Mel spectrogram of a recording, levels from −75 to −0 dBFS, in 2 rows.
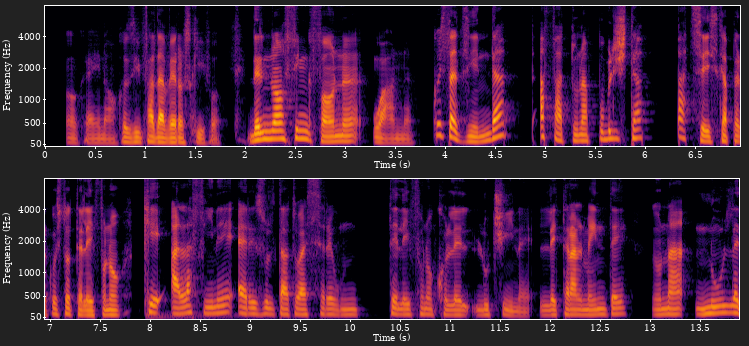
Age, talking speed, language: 20-39, 150 wpm, Italian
